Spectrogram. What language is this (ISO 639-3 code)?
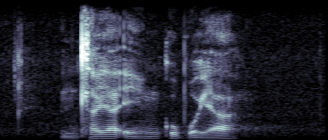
tsn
